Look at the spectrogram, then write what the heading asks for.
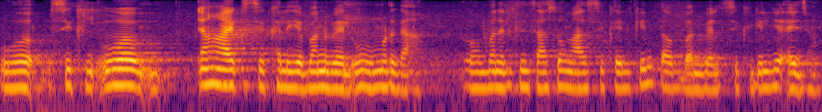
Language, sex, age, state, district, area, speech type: Maithili, female, 30-45, Bihar, Begusarai, rural, spontaneous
